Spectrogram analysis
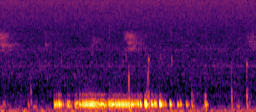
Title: Diarrhea stomach noises..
